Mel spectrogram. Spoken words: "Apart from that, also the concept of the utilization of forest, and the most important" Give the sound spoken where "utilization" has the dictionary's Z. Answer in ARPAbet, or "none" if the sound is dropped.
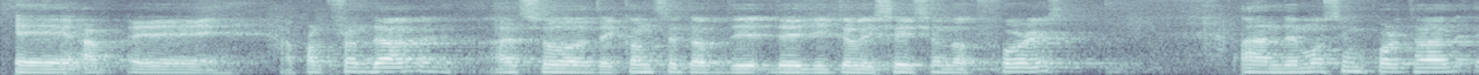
S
